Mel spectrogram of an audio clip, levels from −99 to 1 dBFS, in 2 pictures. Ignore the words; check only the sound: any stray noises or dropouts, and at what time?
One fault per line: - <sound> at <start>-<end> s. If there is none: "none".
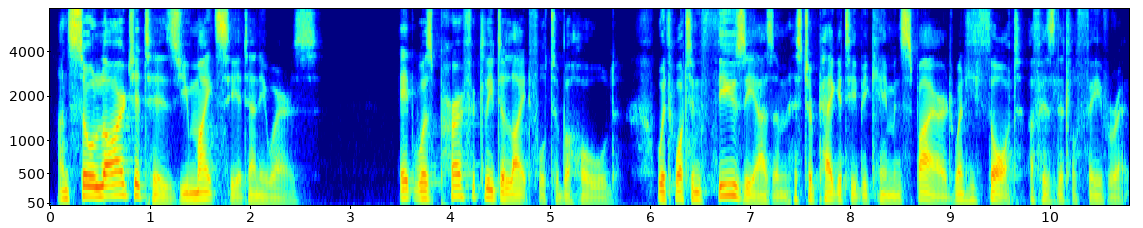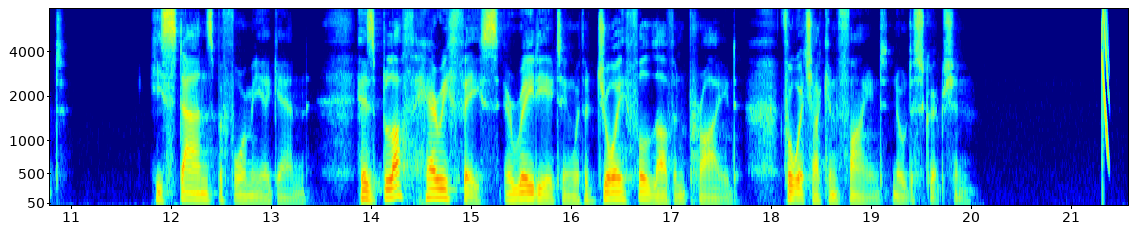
- chirp at 21.3-21.4 s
